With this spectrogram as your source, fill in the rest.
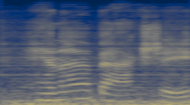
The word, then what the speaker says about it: Henna Bakshi: And I'm now with Henna Bakshi, who you've seen. Did I pronounce that right?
